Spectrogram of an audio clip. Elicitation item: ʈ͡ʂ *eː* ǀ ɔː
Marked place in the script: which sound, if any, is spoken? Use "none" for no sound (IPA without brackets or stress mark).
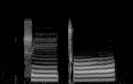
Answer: eː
